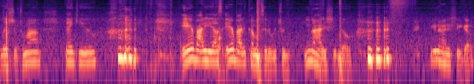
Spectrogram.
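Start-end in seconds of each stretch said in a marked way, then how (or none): 2.1-3.6 short high laugh; quick amused laugh. Real, not acted. Amused while greeting viewers. 7.0-7.9 short amused laugh; brief burst of laughter. Real, not acted. Amused by own remark.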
